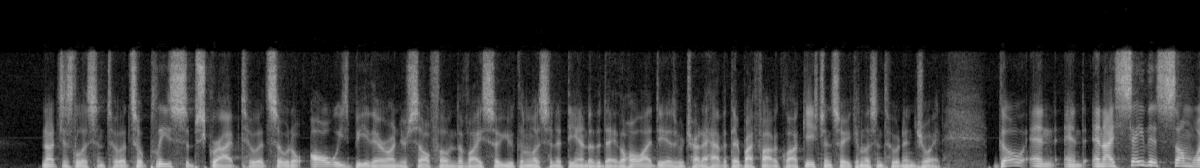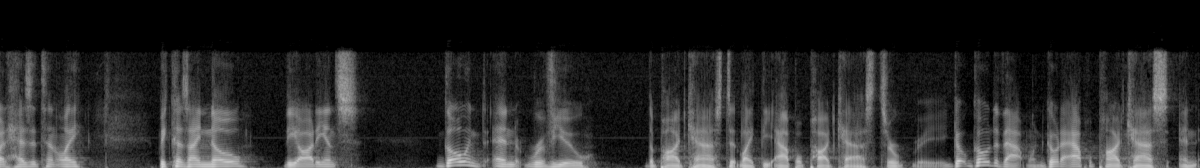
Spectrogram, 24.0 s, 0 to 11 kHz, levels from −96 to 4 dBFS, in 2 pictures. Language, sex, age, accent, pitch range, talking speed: English, male, 40-59, American, 90-135 Hz, 220 wpm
